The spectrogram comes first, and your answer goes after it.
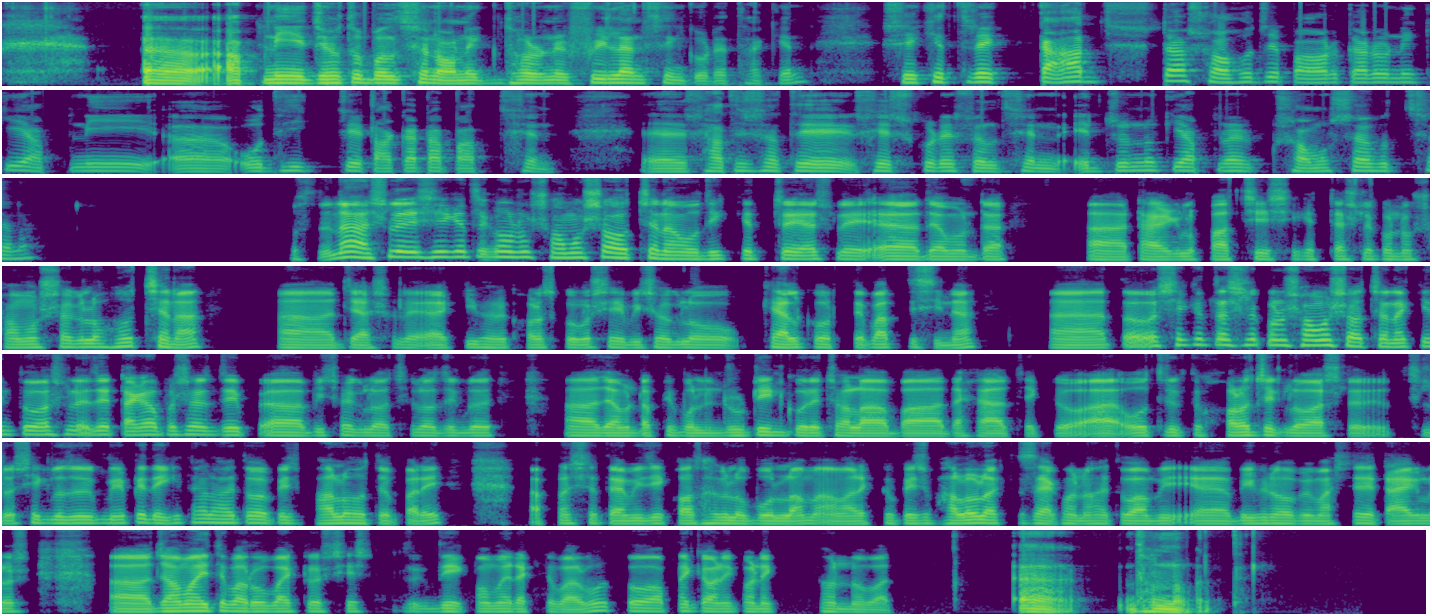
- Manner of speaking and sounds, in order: other background noise; in English: "freelancing"
- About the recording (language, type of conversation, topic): Bengali, advice, মাসের শেষে আপনার টাকাপয়সা কেন শেষ হয়ে যায়?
